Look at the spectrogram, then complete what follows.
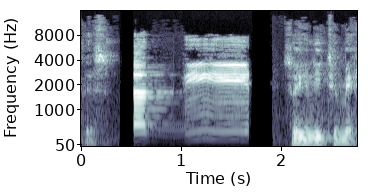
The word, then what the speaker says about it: الدين: الدين So you need to make sure not to mix the dal with the ta.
